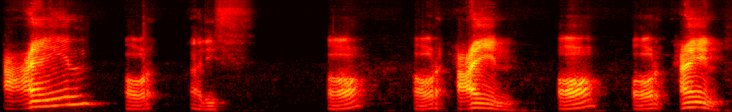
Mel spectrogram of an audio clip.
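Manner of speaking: आइन from the throat, अलिफ with a plain open अ, said slowly; ain against alif. Shown as a demonstration. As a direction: draw out अ and आइन to show the difference. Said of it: "तो फ़र्क कितना है". (आइन और अलिफ का फ़र्क धीरे-धीरे)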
